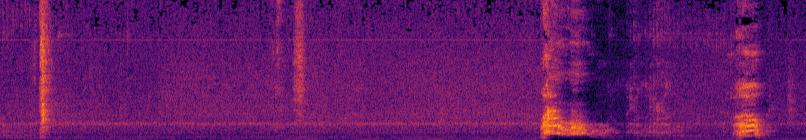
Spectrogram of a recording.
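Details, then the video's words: Beagle Daisy at a stink bug: mostly quiet room tone with a few faint clicks, then a strong rough bark around seven seconds and a second near nine. "Daisy the Beagle Howls at Stink Bug"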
